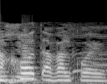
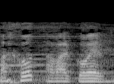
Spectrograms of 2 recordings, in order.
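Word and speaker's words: Pajot Avalkoev (פחות אבל כואב): Pajot Avalkoev, ¿se pronuncia? – Casi perfecto. – A ver, ¿cómo Pajot Avalkoev. – Pajot Avalkoev, muy bien.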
